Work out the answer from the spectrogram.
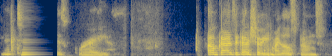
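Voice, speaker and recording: Woman, forties, fairly high voice, casual live-stream chat, giggly, greets viewers by name. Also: measured pace, music in the background, rough recording.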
